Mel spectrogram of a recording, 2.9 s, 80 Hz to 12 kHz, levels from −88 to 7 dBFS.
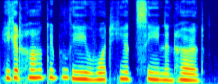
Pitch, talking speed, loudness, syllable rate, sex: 235 Hz, 205 wpm, -18 LUFS, 4.9 syllables/s, female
